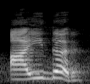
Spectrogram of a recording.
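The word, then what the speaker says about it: either: Each आता है, आइदर, इसको ईदर भी बोला जाता है, नाइदर, इसको नीदर भी बोला जाता है। तो जो ईदर एंड नीदर है ये अमेरिकन प्रोनाउंसिएशन है और आइदर एंड नाइदर British pronunciation है, बट बोथ आर करेक्ट।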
